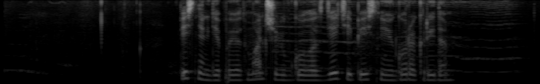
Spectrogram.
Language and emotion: Russian, neutral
